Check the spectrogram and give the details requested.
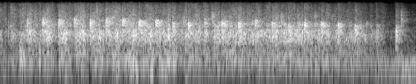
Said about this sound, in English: All right. So we're done with the award announcement, so a big round of applause for all of you.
